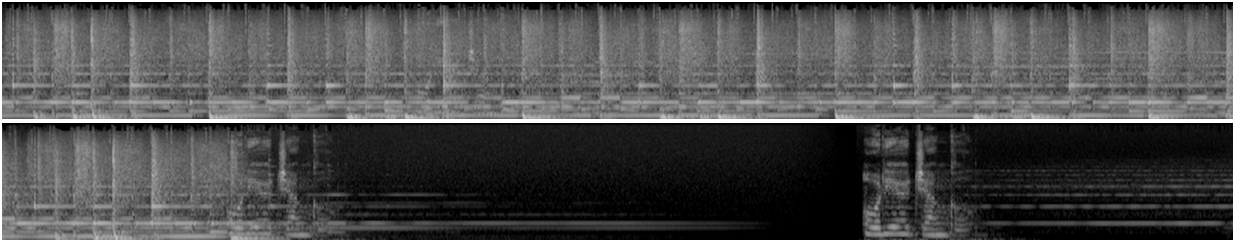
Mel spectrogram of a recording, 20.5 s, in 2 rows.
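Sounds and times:
inspiring indie folk music: 0.0s - 13.6s.

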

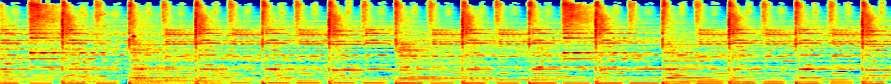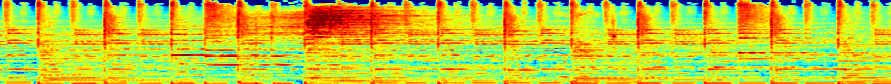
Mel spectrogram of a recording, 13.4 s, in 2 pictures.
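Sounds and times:
energetic corporate pop music: 0.0s - 13.3s.

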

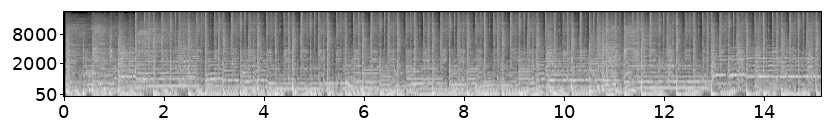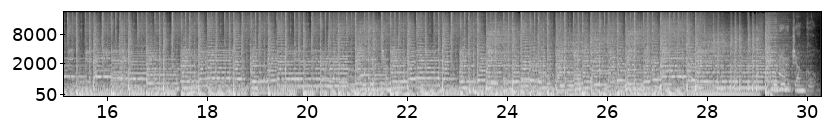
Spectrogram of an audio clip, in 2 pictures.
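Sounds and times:
carnival land ident music: 0.0s - 29.7s.

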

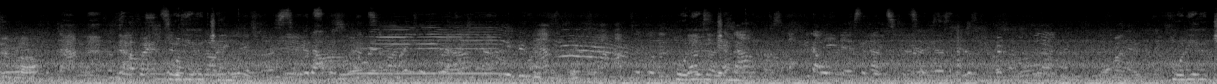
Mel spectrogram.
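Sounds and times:
ferry ambience: 0.0s - 12.1s.

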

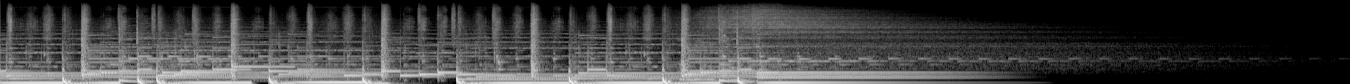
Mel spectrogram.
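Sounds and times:
lofi beat: 0.0s - 10.2s.

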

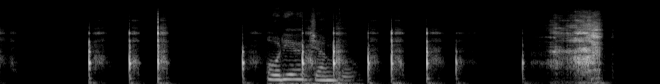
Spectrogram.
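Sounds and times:
chalk writing: 0.9s - 1.6s, 3.7s - 6.0s.

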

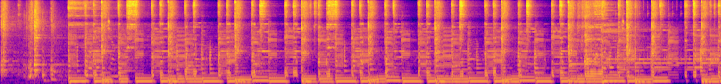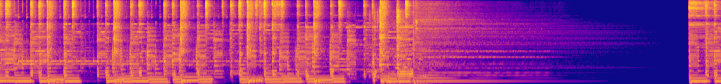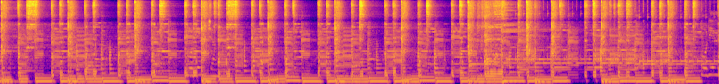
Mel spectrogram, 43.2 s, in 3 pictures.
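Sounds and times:
reggae loop: 1.4s - 23.4s, 28.2s - 43.2s.

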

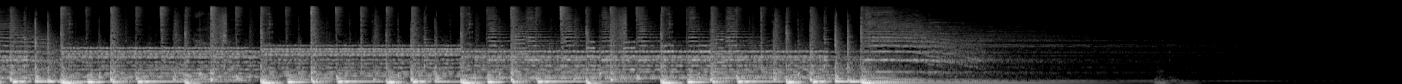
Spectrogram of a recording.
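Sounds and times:
upbeat jazz: 0.0s - 10.0s.

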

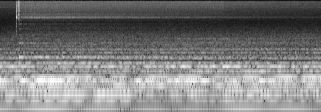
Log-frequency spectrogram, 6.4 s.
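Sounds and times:
soulful meditation soundscape: 0.0s - 6.3s.

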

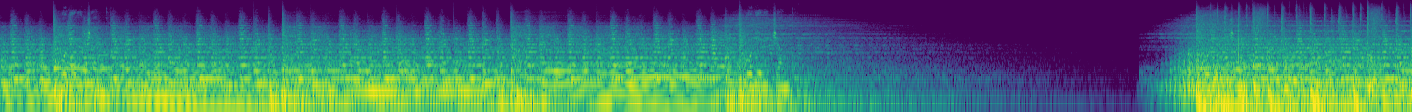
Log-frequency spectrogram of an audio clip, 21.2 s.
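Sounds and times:
inspirational cinematic dubstep music: 0.0s - 12.2s, 17.2s - 21.1s.

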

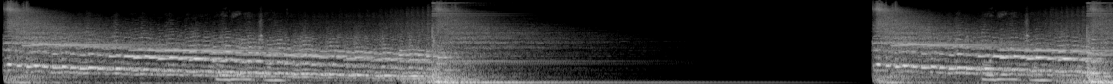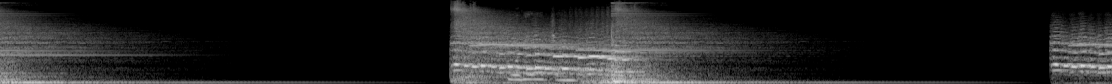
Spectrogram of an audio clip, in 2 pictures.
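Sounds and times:
cartoon orchestral falling: 0.3s - 5.0s, 8.9s - 11.5s, 15.7s - 17.8s.

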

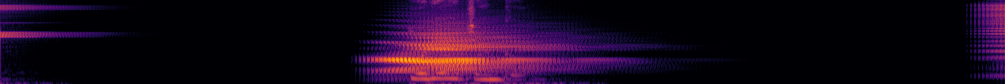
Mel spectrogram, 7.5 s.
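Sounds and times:
scanning ambience: 2.8s - 4.6s.

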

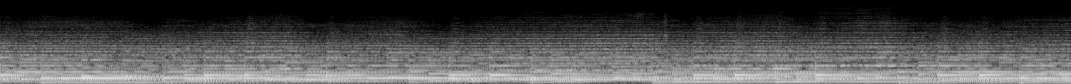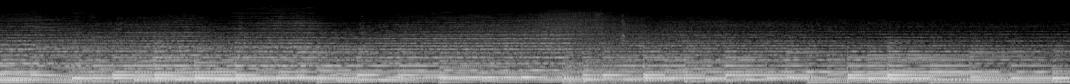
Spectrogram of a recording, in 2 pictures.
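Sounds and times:
beautiful strings: 0.0s - 21.4s
emotional piano: 0.0s - 21.4s.

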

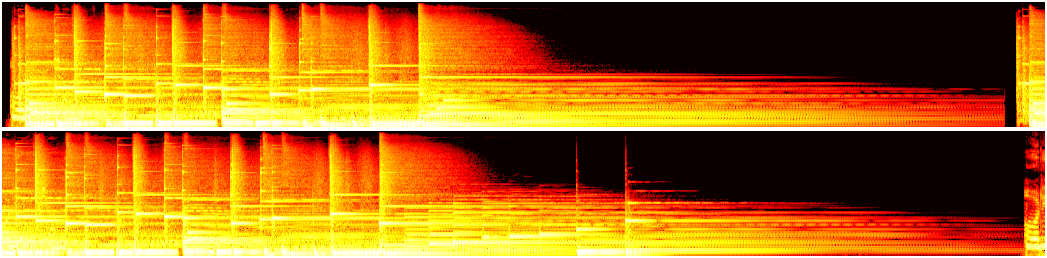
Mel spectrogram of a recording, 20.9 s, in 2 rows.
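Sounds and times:
jazz logo intro: 0.2s - 6.1s, 10.3s - 16.8s.

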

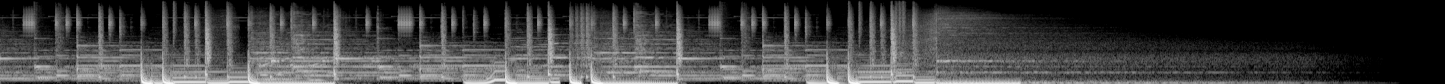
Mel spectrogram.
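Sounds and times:
drill trap beat: 1.0s - 9.4s.

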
